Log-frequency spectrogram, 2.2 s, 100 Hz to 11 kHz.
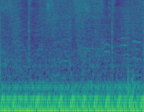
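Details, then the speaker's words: Pontiac G8 GT V8 idling after DIY oil change with Mobil 1: deep steady even rumble, no ticks or knocks; owner hears only normal headers and valve train noise, oil pressure good (gauge reads low). "Any noise that y'all heard from the engine bay is most likely the headers and valve train noise. I don't hear nothing abnormal that I never heard before."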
